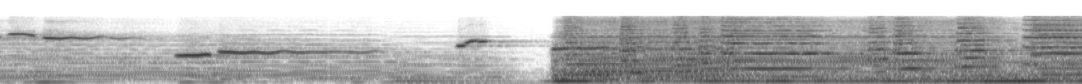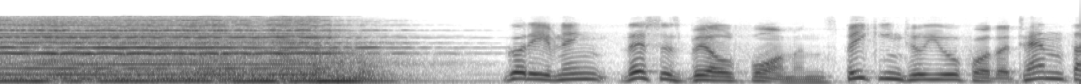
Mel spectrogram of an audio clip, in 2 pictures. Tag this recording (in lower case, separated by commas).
radio, music, speech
